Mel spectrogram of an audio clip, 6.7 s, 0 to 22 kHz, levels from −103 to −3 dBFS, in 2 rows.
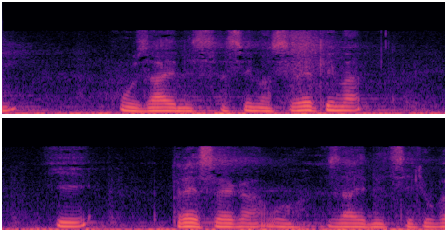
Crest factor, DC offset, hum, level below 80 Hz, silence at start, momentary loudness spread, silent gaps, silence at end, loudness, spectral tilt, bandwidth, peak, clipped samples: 16 dB; under 0.1%; none; -52 dBFS; 0 s; 23 LU; none; 0 s; -40 LUFS; -7.5 dB/octave; 7.6 kHz; -22 dBFS; under 0.1%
